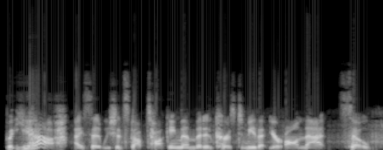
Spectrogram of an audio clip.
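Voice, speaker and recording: A woman voicing an excitable, brainy and neurotic robot companion in a video game, very expressive and quick to get exasperated. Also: medium pitch, no echo. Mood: wry, casual. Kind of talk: animated video game voice acting.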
